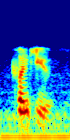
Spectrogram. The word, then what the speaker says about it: Klymkiw: Klymkiw. – Klymkiw. And can you spell that for everyone? – K-L-Y-M-K-I-W.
